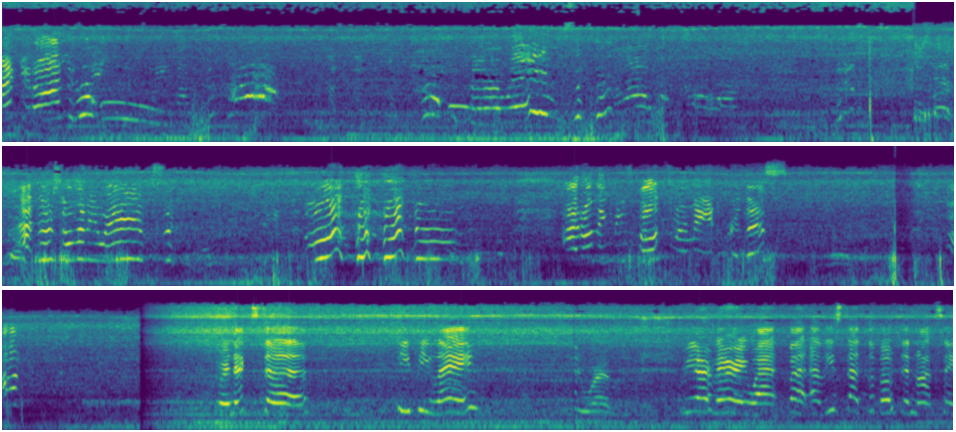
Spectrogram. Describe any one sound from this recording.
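A boat engine drones steadily.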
